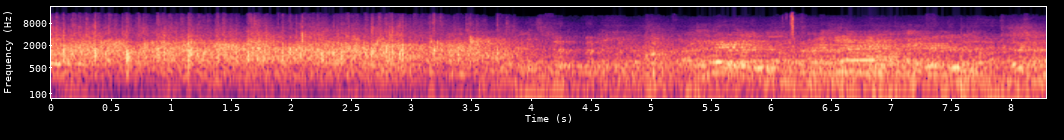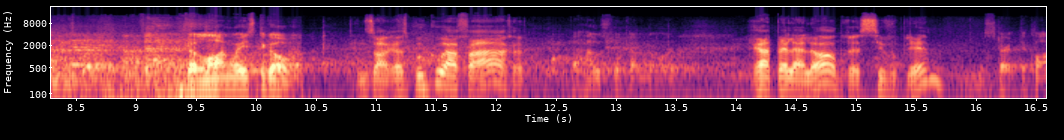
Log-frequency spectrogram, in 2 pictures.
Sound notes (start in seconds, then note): 3.0 person shouting; 3.9 applause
